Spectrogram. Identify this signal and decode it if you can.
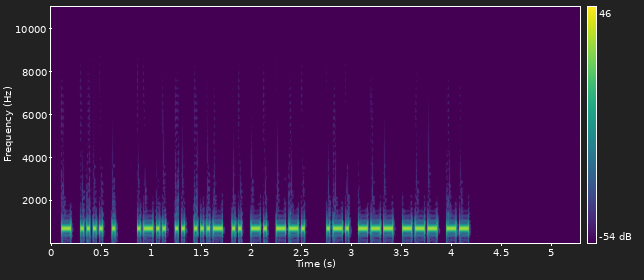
Morse code, heard as a keyed tone, about 38 wpm, 700 Hz. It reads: THE LIVING ROOM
